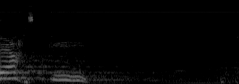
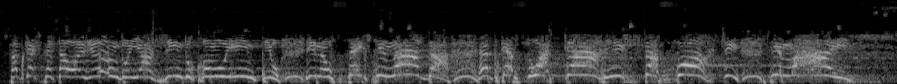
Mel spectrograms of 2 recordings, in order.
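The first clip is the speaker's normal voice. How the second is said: shouted sermon, high and loud; fiery pulpit shout; preaching at full force; 8 semitones higher, 9 dB louder than usual. Acted. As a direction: thunder it at the church.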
